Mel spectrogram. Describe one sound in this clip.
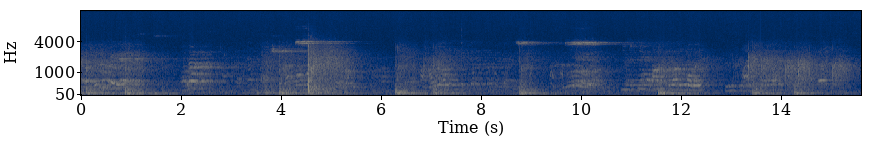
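Young men shout to each other in an echoing hall.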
